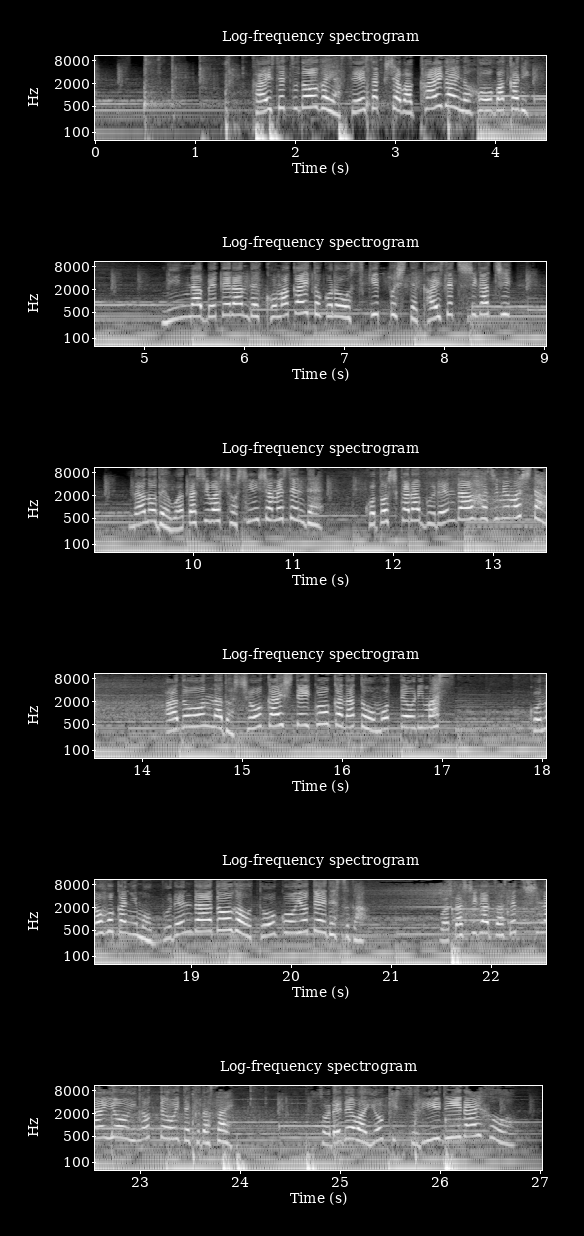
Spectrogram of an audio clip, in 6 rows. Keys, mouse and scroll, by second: 0.0-3.6 drag, 4.4 click, 5.2 click, 8.8 click, 10.3-13.2 middle drag, 13.9 click, 15.2-16.7 right drag, 17.4 click, 18.2 click, 20.6 g, 22.0 click, 23.4 middle click, 23.6 middle click, 24.9 click, 26.9 click.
